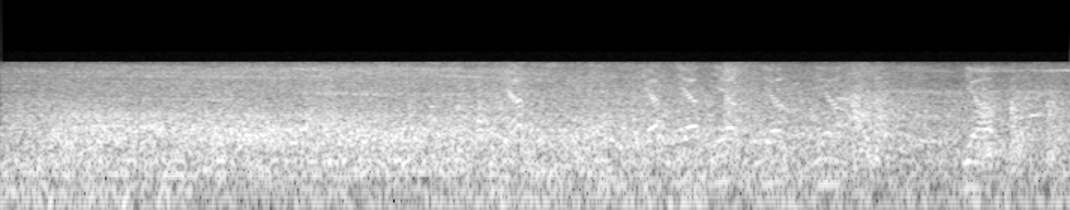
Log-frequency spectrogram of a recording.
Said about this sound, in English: That's right, ladies and gentlemen. It's the subway. Uh-huh.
